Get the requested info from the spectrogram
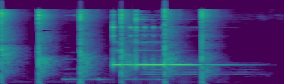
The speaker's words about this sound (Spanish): Entonces, voy a dar un aplauso. Para hacer el doble de aplausos, y si quiero hacer el triple de, aplausos.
